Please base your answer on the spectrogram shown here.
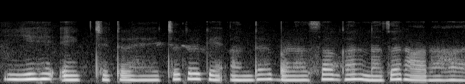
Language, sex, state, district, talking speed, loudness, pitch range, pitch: Hindi, female, Madhya Pradesh, Bhopal, 165 wpm, -14 LUFS, 200-235 Hz, 210 Hz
